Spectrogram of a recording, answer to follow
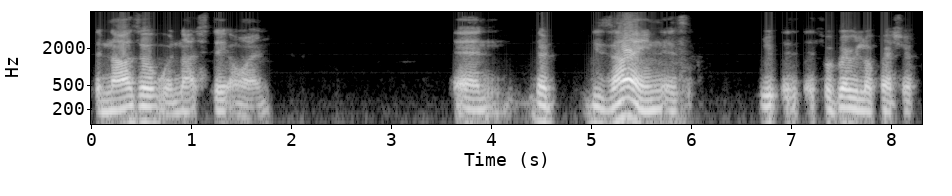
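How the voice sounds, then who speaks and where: A man giving an unscripted explanation as host of a DIY video, speaking haltingly with frequent pauses. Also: on the low side, fairly even intonation, creaky, dark tone, husky. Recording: muffled, roomy voice-over recording.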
